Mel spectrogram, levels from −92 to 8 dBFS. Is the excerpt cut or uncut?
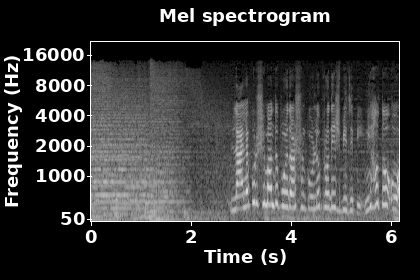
uncut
